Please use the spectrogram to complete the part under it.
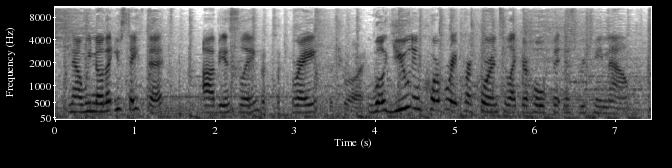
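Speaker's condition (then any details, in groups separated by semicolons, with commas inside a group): No condition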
